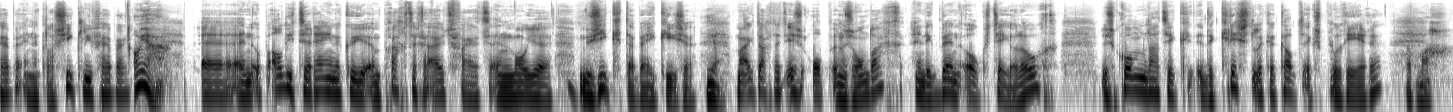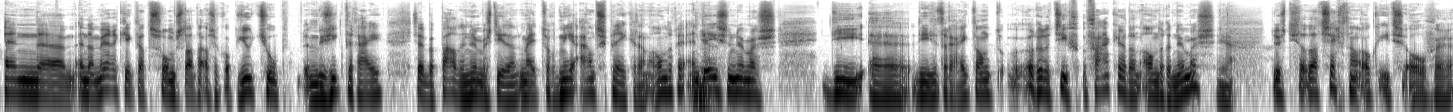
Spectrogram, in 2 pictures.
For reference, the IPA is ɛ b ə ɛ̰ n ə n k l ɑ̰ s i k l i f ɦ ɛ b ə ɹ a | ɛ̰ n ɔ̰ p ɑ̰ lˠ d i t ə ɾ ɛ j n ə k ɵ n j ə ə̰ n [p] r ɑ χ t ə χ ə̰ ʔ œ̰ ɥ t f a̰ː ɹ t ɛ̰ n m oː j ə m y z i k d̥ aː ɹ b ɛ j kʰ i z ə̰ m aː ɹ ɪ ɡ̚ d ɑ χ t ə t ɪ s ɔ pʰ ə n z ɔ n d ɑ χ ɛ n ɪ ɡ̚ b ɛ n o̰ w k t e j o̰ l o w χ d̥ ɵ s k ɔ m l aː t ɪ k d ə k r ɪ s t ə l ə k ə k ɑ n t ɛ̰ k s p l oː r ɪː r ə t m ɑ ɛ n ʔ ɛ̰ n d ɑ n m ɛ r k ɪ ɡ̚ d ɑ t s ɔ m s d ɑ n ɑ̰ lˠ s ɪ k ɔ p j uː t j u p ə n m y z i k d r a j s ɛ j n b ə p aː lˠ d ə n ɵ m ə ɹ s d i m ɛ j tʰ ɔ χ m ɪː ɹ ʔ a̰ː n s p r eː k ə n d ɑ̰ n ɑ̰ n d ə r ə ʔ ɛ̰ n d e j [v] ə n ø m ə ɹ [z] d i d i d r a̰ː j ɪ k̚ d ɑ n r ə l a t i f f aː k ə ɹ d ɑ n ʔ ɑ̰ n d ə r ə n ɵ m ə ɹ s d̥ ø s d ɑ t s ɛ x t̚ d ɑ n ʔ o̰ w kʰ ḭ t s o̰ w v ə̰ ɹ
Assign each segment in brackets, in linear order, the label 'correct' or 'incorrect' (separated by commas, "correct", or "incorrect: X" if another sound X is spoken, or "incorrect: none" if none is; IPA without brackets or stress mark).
correct, incorrect: z, incorrect: s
